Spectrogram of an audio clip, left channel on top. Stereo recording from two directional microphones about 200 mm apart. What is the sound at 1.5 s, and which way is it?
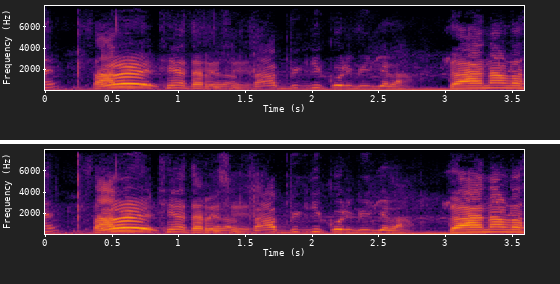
Speech, 40° right (ahead or behind).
